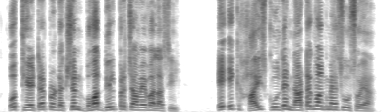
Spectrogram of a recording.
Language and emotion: Punjabi, disgusted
